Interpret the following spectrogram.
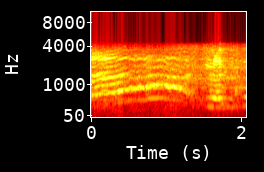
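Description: A man singing one long, high note into a handheld microphone, his voice sliding upward and then falling away after about a second, with a strained, wailing quality. A brief, lower vocal sound comes near the end.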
